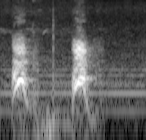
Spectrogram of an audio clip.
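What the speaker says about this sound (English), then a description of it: "that barking's driving me nuts" A dog barking in Kingdom Come: Deliverance II, three loud, evenly spaced single barks close by, with a faint hum underneath.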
